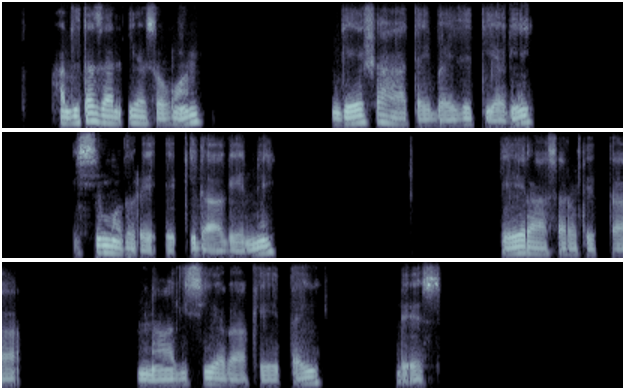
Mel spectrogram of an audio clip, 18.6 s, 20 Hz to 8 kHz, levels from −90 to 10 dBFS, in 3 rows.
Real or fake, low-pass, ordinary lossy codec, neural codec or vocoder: real; 7.2 kHz; Opus, 16 kbps; none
